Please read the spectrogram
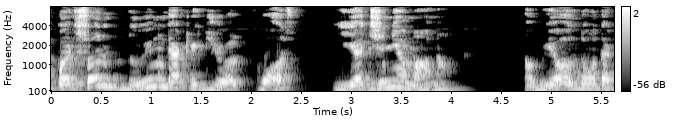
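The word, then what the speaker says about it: यज्ञ: yeah and this actually the pronunciation of this is yajna yet junior now some places in western india and southern india even today people pronounce it correctly as yes new in the olden days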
